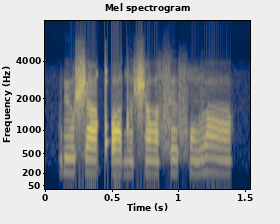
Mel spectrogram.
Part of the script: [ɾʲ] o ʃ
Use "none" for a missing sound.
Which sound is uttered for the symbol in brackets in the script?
ɾʲ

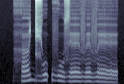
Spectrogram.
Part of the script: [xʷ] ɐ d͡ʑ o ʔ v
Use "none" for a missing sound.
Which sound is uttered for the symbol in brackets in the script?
h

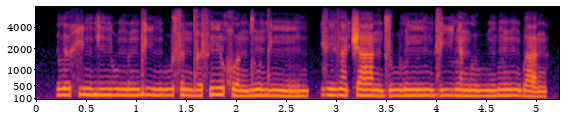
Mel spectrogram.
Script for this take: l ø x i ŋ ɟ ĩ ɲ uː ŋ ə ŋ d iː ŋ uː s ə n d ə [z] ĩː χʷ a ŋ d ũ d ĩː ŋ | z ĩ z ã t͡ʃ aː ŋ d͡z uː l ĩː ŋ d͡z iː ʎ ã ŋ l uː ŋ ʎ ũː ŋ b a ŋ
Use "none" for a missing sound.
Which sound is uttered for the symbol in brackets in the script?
s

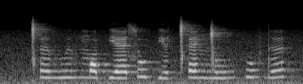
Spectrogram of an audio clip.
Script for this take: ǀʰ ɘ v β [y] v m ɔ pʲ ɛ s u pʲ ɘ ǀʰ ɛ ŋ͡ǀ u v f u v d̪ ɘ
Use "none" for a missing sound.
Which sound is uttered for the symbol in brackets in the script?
ɨ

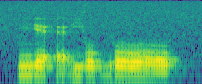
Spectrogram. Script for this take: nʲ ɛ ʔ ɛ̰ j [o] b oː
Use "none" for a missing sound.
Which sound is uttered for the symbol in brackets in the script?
o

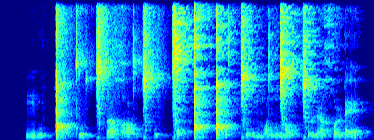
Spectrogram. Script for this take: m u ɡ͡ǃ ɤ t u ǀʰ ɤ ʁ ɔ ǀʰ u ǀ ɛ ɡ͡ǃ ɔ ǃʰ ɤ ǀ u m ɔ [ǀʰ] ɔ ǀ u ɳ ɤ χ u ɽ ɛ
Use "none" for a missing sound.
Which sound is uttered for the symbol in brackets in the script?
ŋ͡ǀ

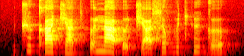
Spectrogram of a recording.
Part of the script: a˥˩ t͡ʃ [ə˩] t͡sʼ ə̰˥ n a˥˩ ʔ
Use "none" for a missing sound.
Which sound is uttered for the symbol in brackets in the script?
a˩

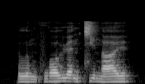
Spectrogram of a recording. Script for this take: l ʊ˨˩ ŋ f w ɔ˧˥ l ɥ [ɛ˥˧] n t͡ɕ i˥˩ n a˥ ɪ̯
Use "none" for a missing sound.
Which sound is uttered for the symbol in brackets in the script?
ɛ˥˧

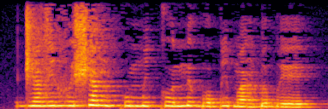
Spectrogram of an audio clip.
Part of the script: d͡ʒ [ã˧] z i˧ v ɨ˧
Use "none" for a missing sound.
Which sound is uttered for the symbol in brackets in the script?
ã˧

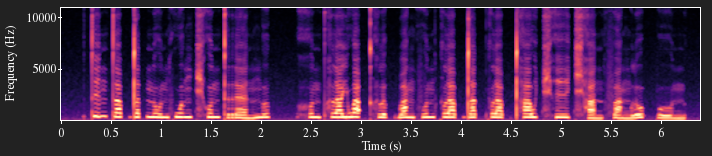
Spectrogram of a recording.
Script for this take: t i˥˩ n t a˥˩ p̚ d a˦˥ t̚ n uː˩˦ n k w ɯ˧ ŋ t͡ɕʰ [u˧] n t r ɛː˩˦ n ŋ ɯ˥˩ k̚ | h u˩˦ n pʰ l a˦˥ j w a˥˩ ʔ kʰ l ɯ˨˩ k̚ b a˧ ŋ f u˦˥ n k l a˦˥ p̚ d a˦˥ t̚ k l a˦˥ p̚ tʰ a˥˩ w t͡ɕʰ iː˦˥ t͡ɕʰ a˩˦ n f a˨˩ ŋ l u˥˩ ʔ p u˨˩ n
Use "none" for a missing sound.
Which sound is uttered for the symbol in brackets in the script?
u˧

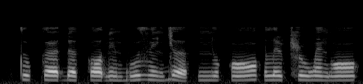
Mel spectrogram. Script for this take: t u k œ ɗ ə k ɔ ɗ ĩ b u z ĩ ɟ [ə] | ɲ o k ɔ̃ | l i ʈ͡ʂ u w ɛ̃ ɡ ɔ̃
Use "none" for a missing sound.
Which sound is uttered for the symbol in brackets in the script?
ə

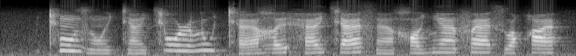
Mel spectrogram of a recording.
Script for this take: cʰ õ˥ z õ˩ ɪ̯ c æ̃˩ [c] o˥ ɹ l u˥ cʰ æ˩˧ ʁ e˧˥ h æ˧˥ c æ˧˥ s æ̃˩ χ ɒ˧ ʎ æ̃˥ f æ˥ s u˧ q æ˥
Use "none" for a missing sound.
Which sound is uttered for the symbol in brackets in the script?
c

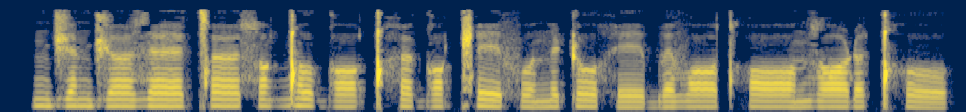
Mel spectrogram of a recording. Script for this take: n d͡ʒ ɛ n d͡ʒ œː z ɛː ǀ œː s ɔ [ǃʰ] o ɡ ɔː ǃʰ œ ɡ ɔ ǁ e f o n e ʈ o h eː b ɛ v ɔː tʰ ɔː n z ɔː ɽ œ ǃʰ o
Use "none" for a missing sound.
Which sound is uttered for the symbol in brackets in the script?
ŋ͡ǃ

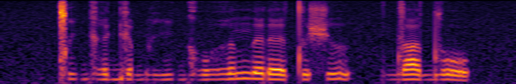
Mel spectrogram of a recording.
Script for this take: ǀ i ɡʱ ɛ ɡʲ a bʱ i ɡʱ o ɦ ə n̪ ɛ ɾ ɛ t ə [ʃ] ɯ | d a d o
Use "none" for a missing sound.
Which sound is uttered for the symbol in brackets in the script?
ʃ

